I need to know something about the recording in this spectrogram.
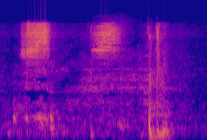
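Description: A person whispering quietly over a webcall microphone: two short hissing syllables, then a brief sharper sound about one and a half seconds in.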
